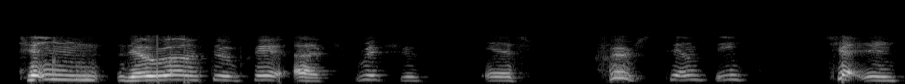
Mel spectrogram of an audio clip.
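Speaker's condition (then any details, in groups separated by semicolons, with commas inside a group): Cerebral palsy; from birth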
